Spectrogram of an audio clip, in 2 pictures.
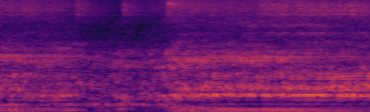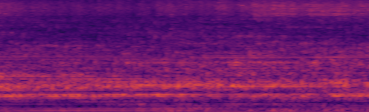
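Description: Electric jigsaw running and cutting through an MDF panel, a steady motor whine over the blade's rattle. It dips briefly about a second in, then runs evenly.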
